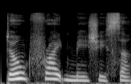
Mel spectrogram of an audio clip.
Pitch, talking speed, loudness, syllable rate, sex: 210 Hz, 230 wpm, -17 LUFS, 5.0 syllables/s, female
